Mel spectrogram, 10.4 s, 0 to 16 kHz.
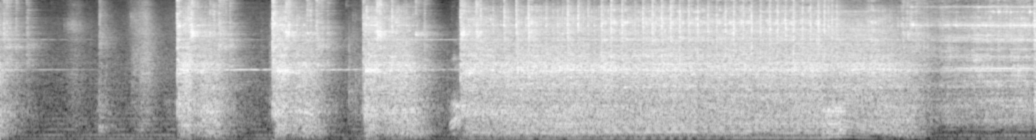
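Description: Husqvarna 55 chainsaw engine with a noisy clutch: loud choppy bursts at first, then a steady, close, high-revving drone with a rattling clutch texture.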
